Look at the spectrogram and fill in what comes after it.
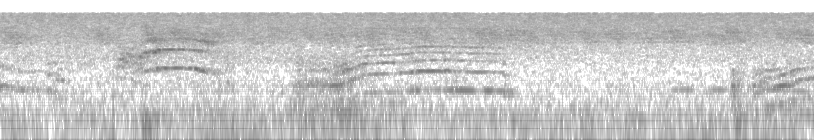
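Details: Cat giving several faint, drawn-out meows that rise then fall in pitch, spaced a second or two apart over steady background hiss.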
